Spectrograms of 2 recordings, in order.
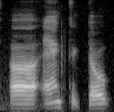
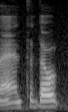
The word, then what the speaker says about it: anecdote: maybe you can help me out here because I'm not sure if this is an antidote. Antidote. How do you say that word? Anecdote. Anecdote.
